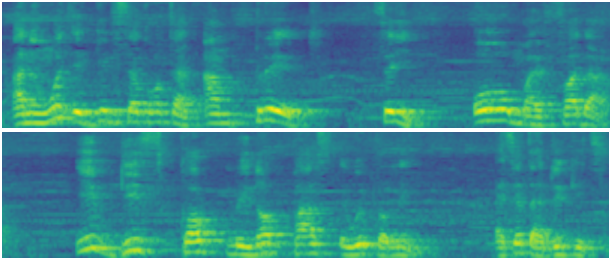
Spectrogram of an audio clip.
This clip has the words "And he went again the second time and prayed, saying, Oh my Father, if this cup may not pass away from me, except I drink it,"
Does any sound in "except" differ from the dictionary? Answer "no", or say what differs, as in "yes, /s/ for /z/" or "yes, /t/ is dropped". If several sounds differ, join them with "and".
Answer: yes, /k/ is dropped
